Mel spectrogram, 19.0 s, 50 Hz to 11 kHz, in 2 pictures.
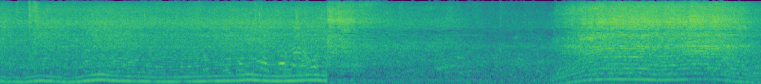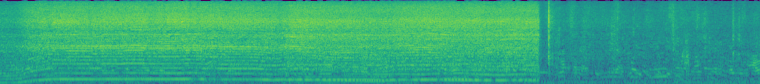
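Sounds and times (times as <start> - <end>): chainsaw revving: 0.0 - 5.2, 6.9 - 16.3.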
